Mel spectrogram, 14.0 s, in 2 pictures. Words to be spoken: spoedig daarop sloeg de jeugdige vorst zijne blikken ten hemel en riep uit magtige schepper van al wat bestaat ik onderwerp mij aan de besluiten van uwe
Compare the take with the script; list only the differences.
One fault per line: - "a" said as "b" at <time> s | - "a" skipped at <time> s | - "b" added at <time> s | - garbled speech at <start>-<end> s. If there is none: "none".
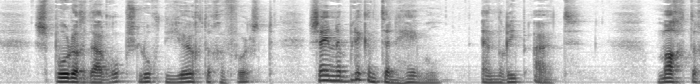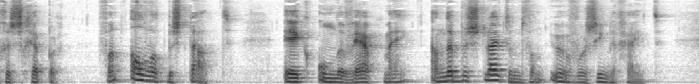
none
